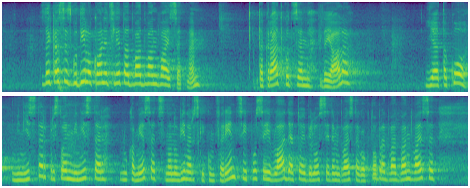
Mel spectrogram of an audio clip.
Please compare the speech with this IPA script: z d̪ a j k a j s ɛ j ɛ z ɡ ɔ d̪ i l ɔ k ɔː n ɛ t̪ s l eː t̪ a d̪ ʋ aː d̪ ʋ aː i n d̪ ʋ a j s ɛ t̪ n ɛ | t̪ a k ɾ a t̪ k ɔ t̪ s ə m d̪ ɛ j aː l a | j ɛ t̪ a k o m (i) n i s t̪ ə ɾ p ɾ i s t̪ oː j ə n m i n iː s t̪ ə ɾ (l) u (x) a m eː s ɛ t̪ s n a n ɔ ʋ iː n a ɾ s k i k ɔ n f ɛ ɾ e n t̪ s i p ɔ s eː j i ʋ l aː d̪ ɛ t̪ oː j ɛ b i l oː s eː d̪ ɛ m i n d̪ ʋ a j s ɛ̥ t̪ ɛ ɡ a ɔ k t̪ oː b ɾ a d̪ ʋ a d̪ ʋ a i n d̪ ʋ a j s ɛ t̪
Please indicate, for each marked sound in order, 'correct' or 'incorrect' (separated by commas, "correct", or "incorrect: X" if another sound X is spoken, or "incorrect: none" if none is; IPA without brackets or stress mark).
correct, correct, incorrect: k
